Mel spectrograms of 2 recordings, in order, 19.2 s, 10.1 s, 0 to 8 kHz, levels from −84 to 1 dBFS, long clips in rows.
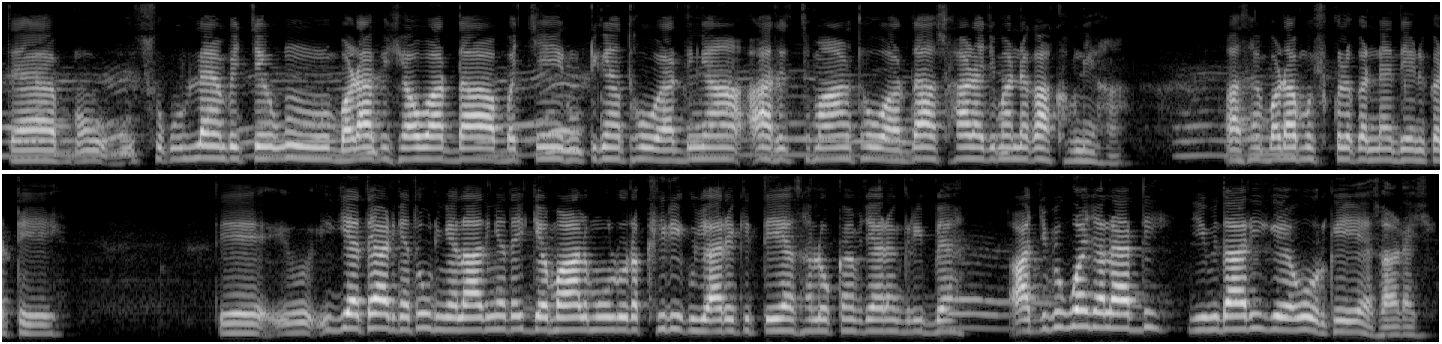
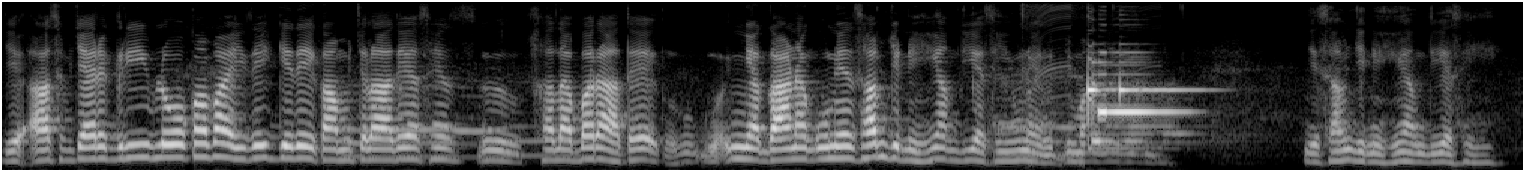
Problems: background sounds at intervals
